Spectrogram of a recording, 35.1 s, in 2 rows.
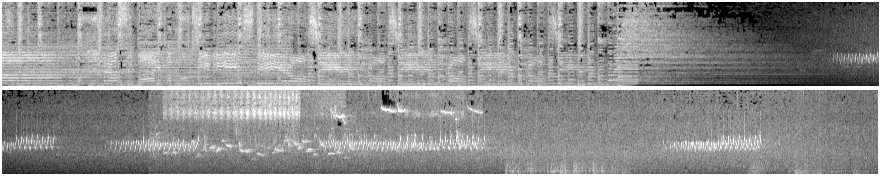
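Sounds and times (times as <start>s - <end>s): bird trilling: 16.6s - 18.7s, 19.7s - 27.2s, 30.8s - 32.9s
steady rain: 18.7s - 35.0s
thunder rolling: 27.6s - 30.9s, 32.4s - 35.0s.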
